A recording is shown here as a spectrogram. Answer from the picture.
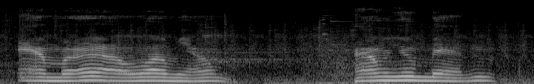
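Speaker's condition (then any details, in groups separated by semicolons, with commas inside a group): ALS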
